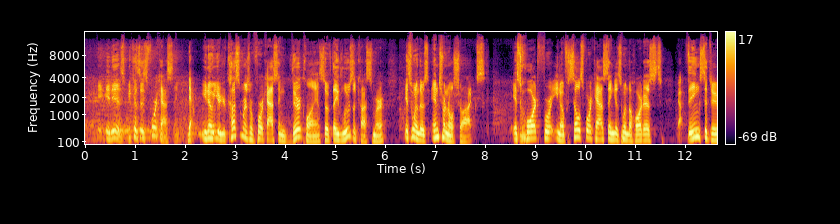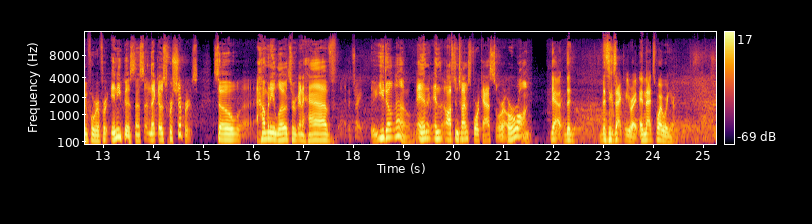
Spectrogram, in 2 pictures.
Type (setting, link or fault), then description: setting, busy venue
